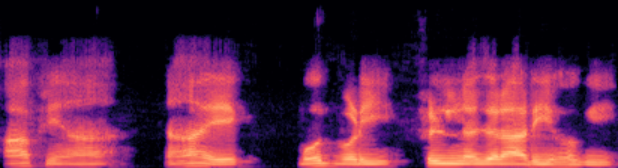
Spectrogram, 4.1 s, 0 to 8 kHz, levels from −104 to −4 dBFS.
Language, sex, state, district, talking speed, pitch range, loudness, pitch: Hindi, male, Bihar, Supaul, 160 wpm, 110-115 Hz, -20 LUFS, 110 Hz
